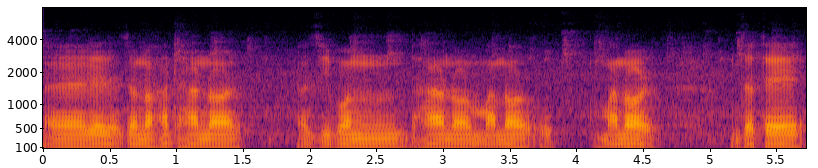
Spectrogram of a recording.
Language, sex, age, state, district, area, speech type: Assamese, male, 45-60, Assam, Dhemaji, rural, spontaneous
